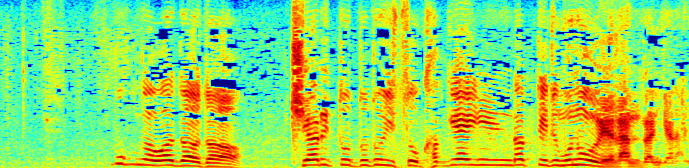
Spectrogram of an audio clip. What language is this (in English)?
Japanese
